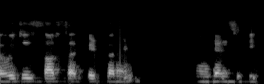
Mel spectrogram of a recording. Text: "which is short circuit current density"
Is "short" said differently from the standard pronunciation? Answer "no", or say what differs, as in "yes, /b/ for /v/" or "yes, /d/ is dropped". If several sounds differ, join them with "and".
yes, /s/ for /ʃ/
